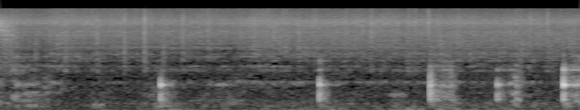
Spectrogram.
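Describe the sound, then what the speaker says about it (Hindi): Onions and green chillies sauté in a teaspoon of hot oil for chicken bread roll filling, a low, gentle sizzle punctuated by a handful of crisp spoon knocks against the pan, close and unaccompanied by speech. "और हरी मिर्चें डाल के बस सौते करना है इसको"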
